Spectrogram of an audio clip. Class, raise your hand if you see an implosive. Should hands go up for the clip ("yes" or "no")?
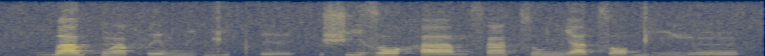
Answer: no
